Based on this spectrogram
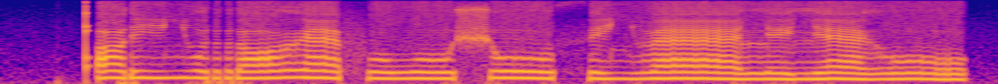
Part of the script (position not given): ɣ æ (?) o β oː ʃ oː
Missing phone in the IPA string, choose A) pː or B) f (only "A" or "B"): B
